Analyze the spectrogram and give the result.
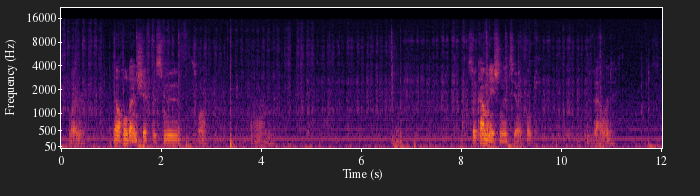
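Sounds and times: stylus scratching on tablet: 0:00.0 - 0:11.0
low electrical hum: 0:00.0 - 0:12.0.

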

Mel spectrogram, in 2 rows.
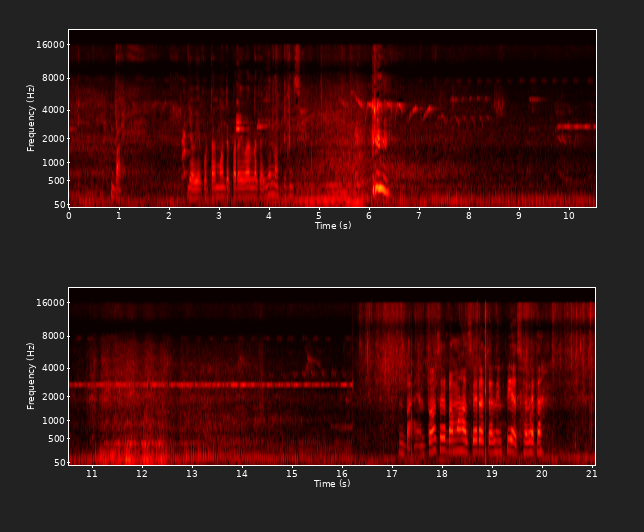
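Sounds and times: passing vehicle engine rumble: 0:00.0 - 0:21.0.

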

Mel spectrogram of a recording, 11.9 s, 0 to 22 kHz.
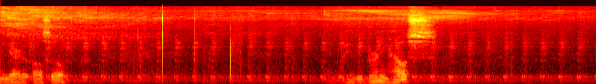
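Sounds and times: pulsing steam hiss: 0:00.0 - 0:11.9.

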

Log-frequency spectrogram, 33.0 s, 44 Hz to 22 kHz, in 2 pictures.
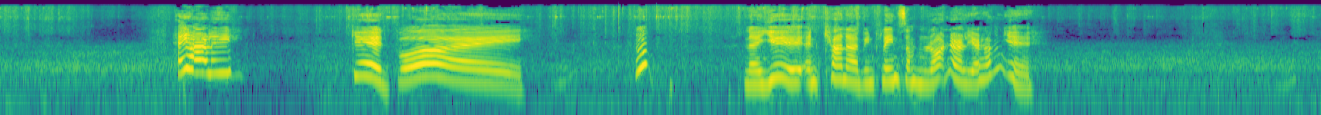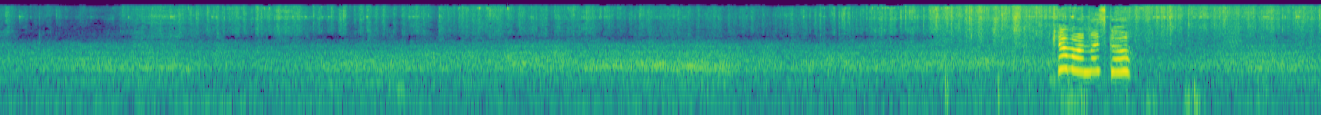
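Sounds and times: footsteps crunching through snow: 0:27.6 - 0:33.0.

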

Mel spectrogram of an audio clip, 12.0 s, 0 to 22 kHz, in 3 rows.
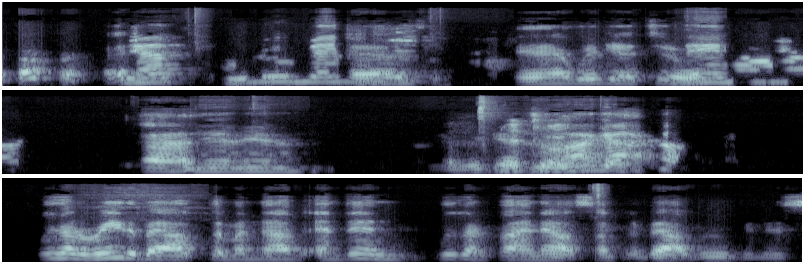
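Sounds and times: spoken syllables: 0:00.0 - 0:04.1, 0:04.7 - 0:05.5, 0:06.2 - 0:07.4, 0:08.2 - 0:12.0.

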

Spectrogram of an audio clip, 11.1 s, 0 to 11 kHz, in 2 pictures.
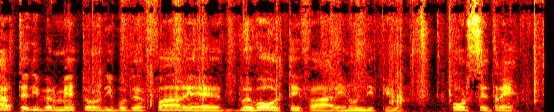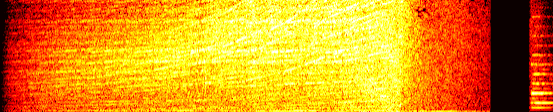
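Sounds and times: rising riser sound effect: 0:05.6 - 0:10.5.

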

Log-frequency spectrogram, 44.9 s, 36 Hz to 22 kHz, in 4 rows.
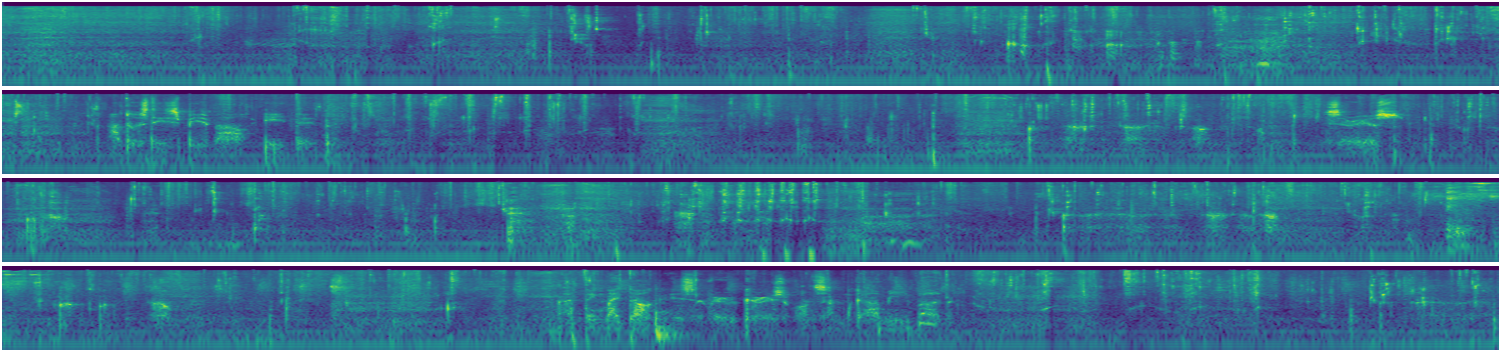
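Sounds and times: chewing and licking candy: 0:00.0 - 0:44.9
faint low hum: 0:00.0 - 0:44.9.

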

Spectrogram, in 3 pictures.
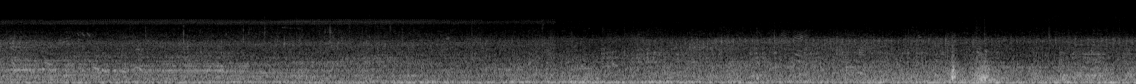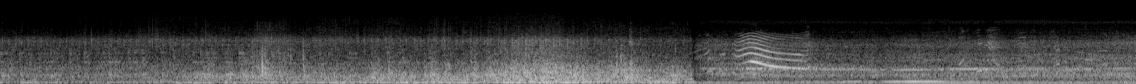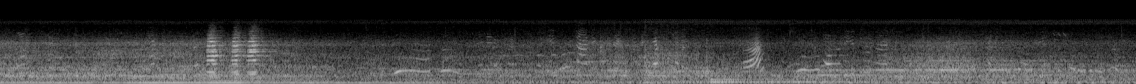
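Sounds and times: car driving: 0:00.0 - 0:34.0
car horn: 0:24.6 - 0:25.8.

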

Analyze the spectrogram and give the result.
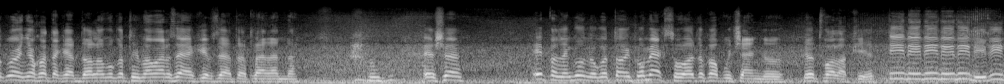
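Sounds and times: man speaking: 0:00.0 - 0:10.0
road traffic rumble: 0:00.0 - 0:10.0.

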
